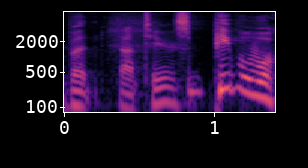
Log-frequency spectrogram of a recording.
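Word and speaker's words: Brjánsdóttir: Dottir. I always thought it was like daughter, but no. I'm thinking it's more like Dottir, but Dottir.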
